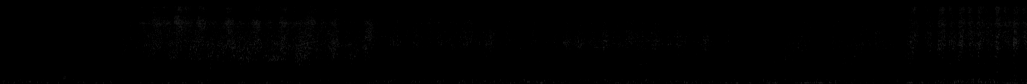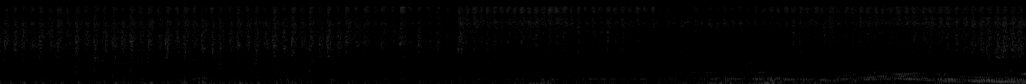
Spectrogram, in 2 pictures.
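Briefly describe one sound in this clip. Fingers scrub soapy hair with a soft, wet, crackling sound.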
